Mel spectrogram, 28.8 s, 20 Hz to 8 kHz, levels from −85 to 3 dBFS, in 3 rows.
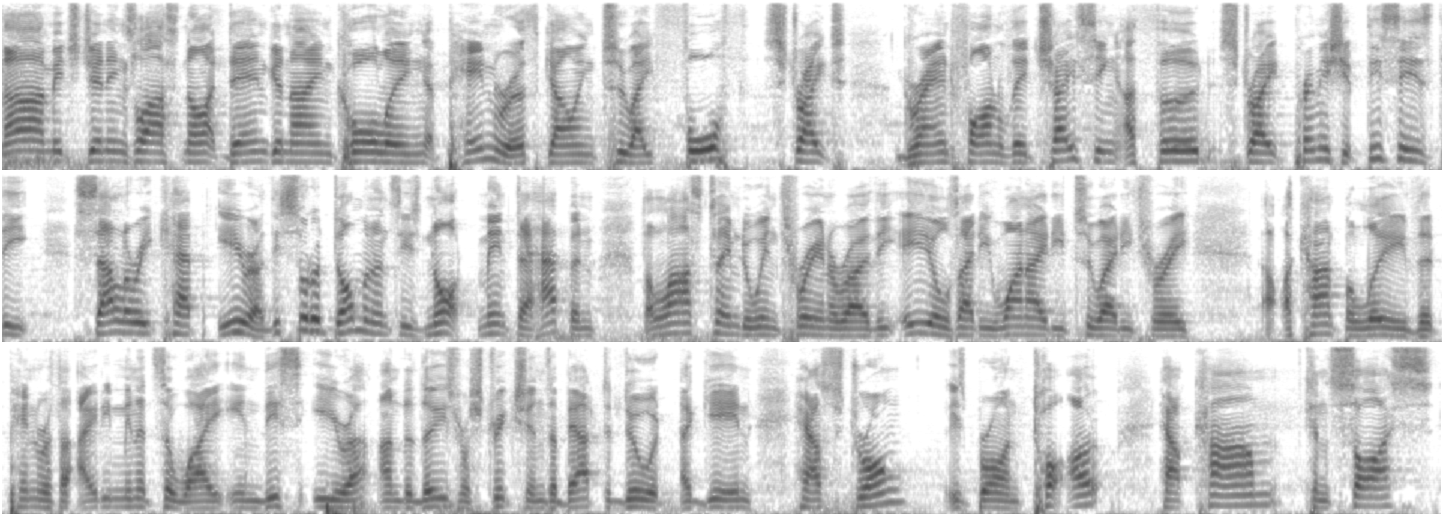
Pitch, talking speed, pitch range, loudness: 160 Hz, 170 wpm, 140-180 Hz, -27 LUFS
